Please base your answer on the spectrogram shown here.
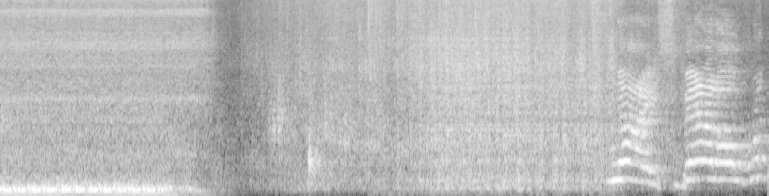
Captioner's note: engine idling; engine stops & coolant gushes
